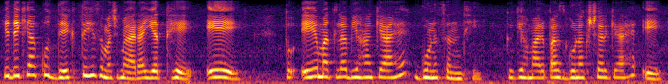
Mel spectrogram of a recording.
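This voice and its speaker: Indian lady teacher, patient, asks then answers herself, bit high voice. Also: a little fast, a little hiss or hum. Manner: patient, asks and answers her own questions. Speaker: Hindi grammar teacher. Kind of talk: classroom-style explanation.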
